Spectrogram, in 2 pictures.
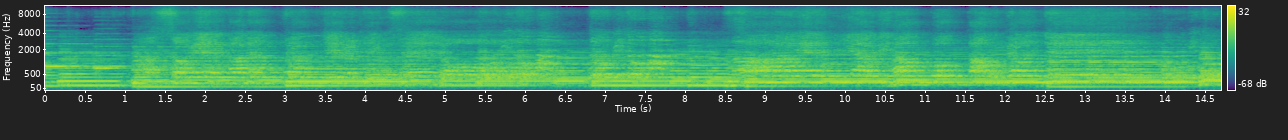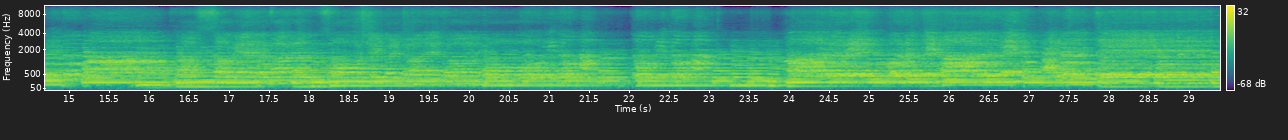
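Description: Mixed choir of older men and women singing together in sustained, changing chords, the voices coming in fully about a second in.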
